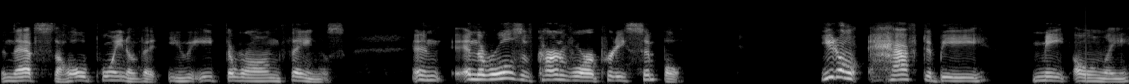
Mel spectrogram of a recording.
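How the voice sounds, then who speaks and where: At a fairly slow pace, a woman with an American accent speaks in an ordinary speaking voice, with a fairly low pitch and lively intonation. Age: 60s. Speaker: guest sharing diet success story. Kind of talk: interview testimony.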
